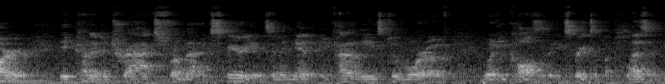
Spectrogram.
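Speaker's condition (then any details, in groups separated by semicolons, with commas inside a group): No condition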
